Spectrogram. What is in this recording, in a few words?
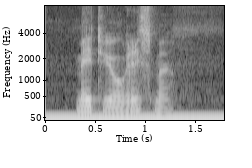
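"meteorisme", Dutch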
